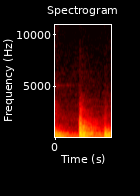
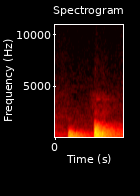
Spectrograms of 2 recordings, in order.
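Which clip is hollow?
The second.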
